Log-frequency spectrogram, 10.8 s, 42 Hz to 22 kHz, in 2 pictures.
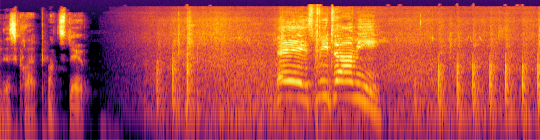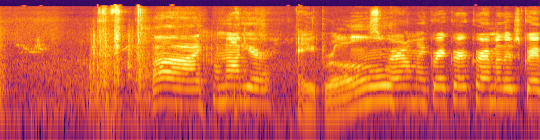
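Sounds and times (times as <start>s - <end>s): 
speech: 0.0s - 1.8s, 2.8s - 4.7s, 6.9s - 10.7s
knocking on a door: 1.5s - 2.0s, 4.3s - 5.6s.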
